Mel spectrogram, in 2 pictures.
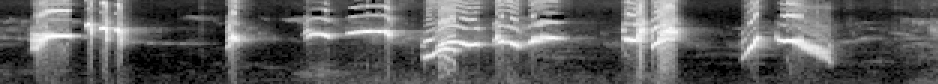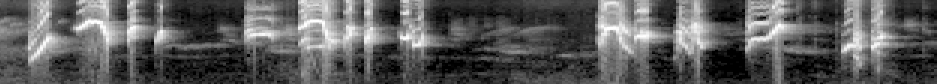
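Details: Oriental magpie-robin in full fighting song meant to provoke rival magpie-robins into anger, loud varied whistled phrases with sharp rising sweeps and harsh buzzy notes in bursts, brief pauses between phrases.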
